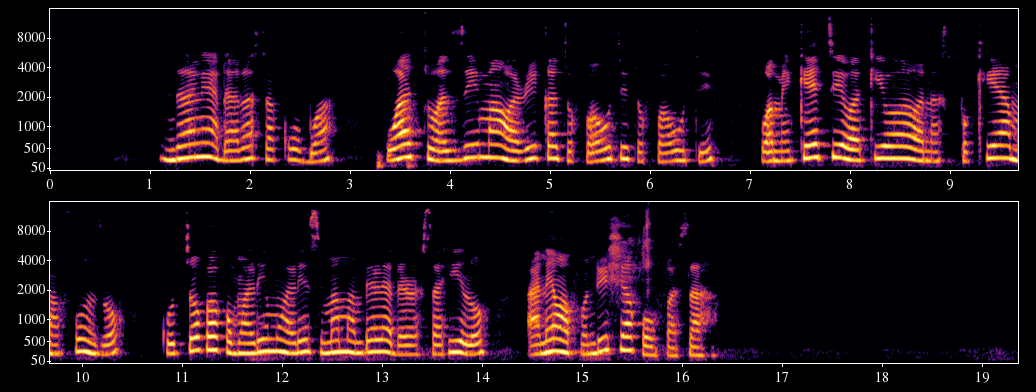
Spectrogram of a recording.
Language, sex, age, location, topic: Swahili, female, 18-24, Dar es Salaam, education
